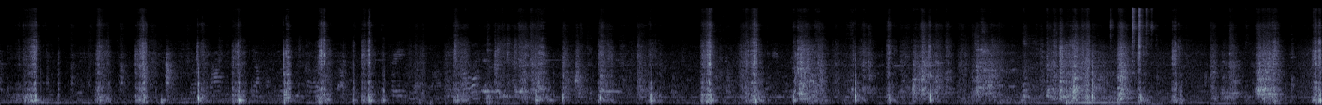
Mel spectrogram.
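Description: A knife chops on a cutting board in sharp, uneven knocks.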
